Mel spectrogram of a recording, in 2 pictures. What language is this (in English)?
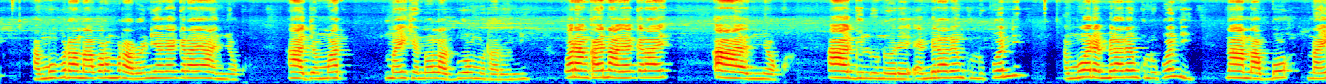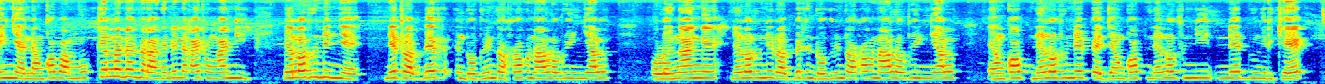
Masai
